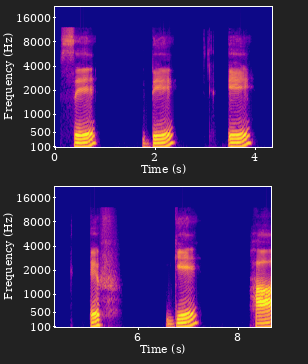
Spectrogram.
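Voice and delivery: German letters from আ to সেট, each said on its own; German alphabet read through. Shown as a demonstration. Teacher rereading the alphabet for students, each letter clearly. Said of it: "আমি আবারও পড়ছি, ভালো করে লক্ষ্য করুন".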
